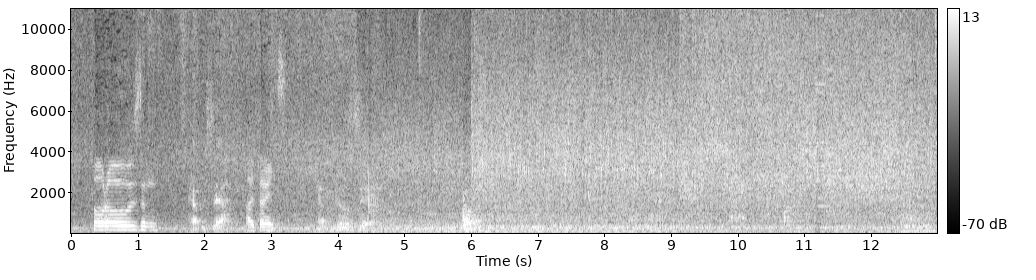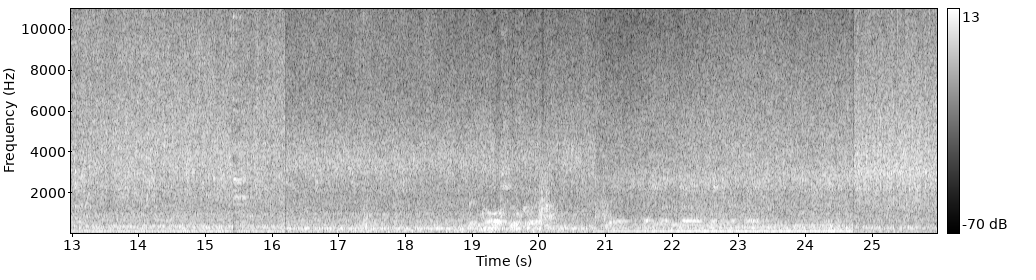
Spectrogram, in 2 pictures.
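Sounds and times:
meat sizzling in a skillet: 0.7s - 18.6s, 24.6s - 25.9s.

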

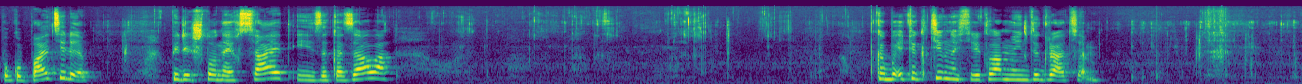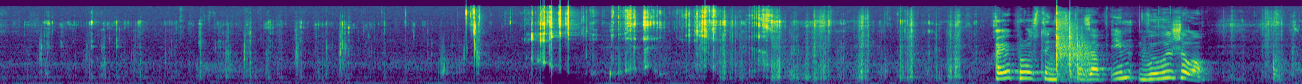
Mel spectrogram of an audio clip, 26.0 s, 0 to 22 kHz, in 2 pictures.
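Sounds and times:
quiet chewing: 3.9s - 8.8s, 11.2s - 22.9s
potato chip bite and crunching: 4.6s - 8.4s, 11.3s - 22.8s.

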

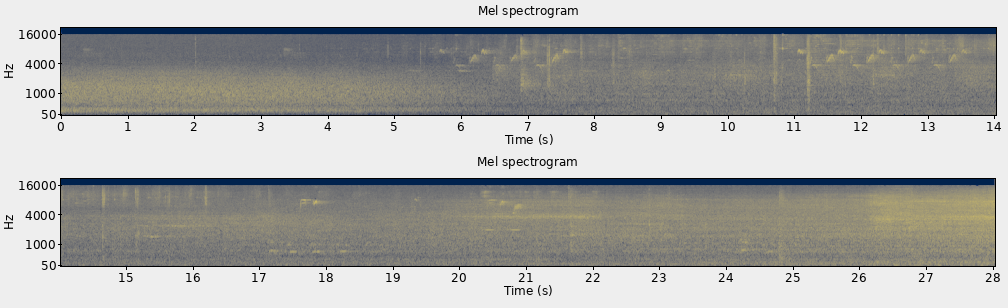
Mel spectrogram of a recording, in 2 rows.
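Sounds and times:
freight train rumble: 0.0s - 28.0s
small birds chirping: 5.2s - 14.6s, 20.3s - 21.6s.

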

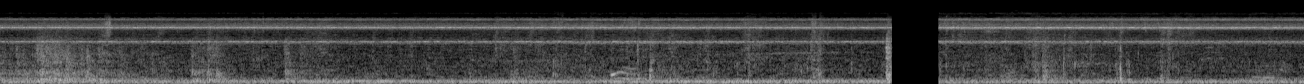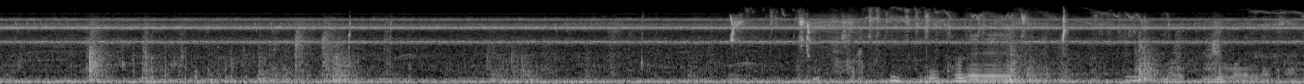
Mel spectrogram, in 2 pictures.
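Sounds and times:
insects droning: 0.0s - 26.0s
monkeys squealing: 20.3s - 26.0s.

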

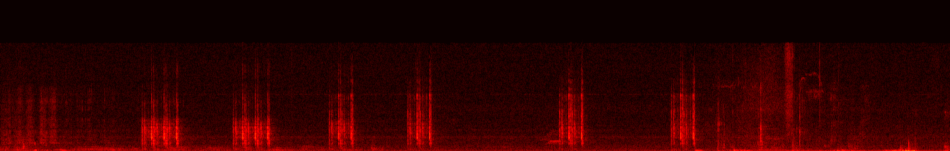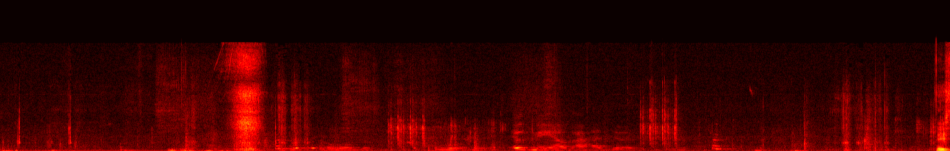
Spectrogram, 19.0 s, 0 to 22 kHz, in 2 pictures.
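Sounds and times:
camera shutter clicks: 2.4s - 4.4s, 5.6s - 5.9s, 6.7s - 7.1s, 13.4s - 13.8s, 15.9s - 16.4s.

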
